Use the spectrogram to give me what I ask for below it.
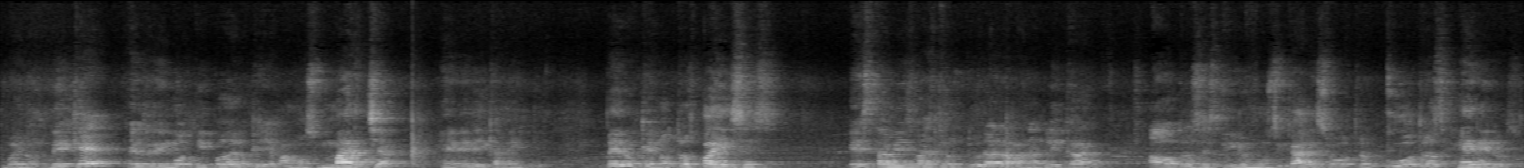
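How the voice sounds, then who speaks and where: In a community center classroom, a man from Colombia leads beginners through a keyboard lesson, explaining with patience and checking how the students are doing. He has a high, expressive, slightly bright voice at normal speed. The distant camera captures room echo, a little hiss or hum, and keyboard sounds.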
